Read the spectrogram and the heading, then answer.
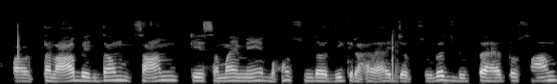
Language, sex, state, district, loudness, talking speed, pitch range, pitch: Hindi, male, Chhattisgarh, Balrampur, -19 LUFS, 195 wpm, 155-180 Hz, 165 Hz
